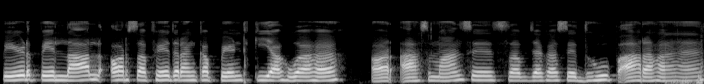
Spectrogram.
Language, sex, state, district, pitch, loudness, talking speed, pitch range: Hindi, male, Jharkhand, Garhwa, 190 Hz, -13 LUFS, 180 wpm, 180-200 Hz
